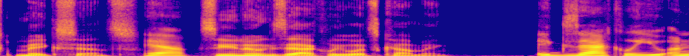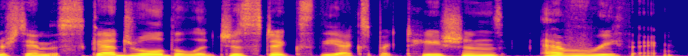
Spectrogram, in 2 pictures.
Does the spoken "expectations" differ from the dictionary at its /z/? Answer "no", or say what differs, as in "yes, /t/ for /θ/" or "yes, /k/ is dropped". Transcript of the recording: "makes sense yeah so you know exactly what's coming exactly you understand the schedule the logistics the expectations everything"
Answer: no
